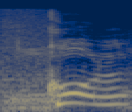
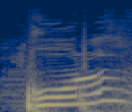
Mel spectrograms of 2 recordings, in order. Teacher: kalau kaf mengeluarkan desis angin, qaf tidak mengeluarkan desis angin. Qaf dia isti'la atau tebal, kemudian kaf dia tipis.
